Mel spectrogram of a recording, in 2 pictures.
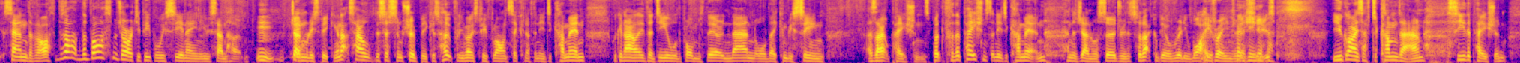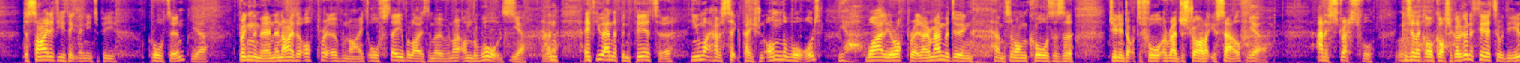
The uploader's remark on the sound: a beautiful snowy stomp in Greenwich Park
